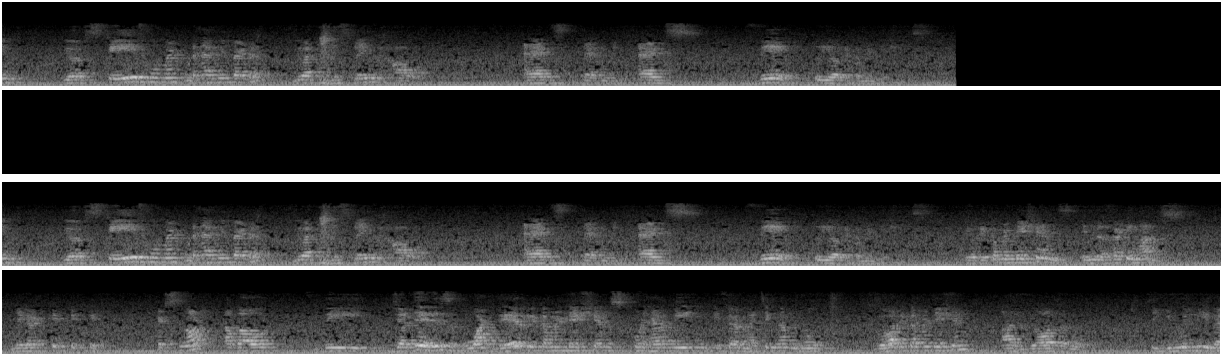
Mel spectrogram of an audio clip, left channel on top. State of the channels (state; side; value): drops out; left; at 9.6 s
